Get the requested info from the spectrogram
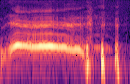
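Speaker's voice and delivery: very high, drawn-out squeal; high-pitched joking "eh"; mock cheer. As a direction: squeal a long, playful hooray.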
